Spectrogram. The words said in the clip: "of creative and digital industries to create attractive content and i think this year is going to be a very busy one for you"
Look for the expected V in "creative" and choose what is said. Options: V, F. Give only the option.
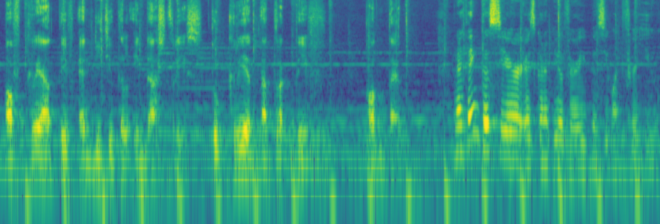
F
